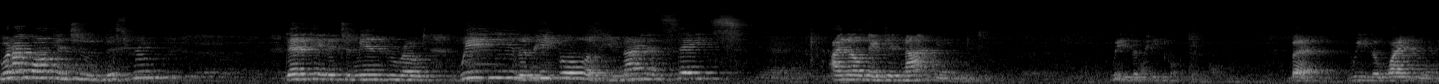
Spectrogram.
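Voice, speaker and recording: A woman with an American accent and a fairly high pitch speaks at a fairly slow pace with long, frequent pauses and very wide pitch swings, over noticeable background noise. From Tulsa, Oklahoma. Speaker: poet, spoken word artist. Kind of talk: spoken word poetry performance.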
